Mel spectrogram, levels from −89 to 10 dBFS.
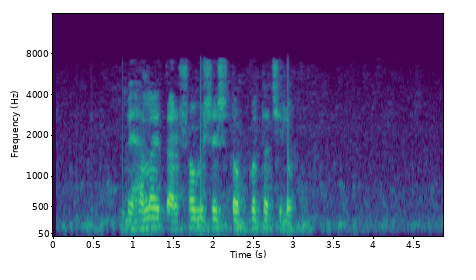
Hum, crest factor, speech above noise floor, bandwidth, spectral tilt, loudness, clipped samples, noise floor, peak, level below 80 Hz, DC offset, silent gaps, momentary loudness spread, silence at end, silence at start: none; 18 dB; 32 dB; 7.8 kHz; -4.5 dB/octave; -17 LUFS; under 0.1%; -49 dBFS; -2 dBFS; -56 dBFS; under 0.1%; none; 9 LU; 1.25 s; 0.4 s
